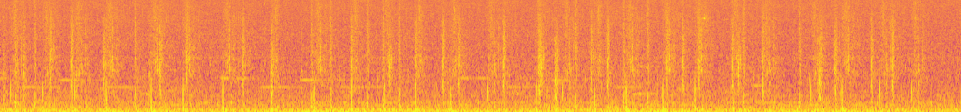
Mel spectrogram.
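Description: Seeds are pressed into soft soil with quick, repeated soft pops.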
